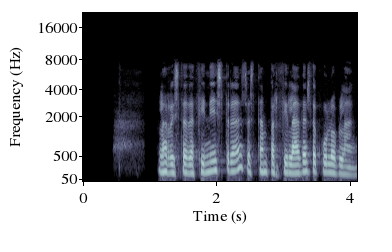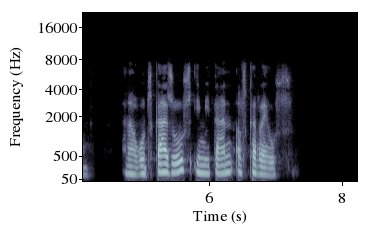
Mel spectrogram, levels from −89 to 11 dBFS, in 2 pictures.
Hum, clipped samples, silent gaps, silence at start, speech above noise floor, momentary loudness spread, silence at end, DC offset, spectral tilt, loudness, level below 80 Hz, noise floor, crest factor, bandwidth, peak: none; under 0.1%; 4.31-4.39 s, 4.60-4.67 s; 0.5 s; 31 dB; 10 LU; 1.05 s; under 0.1%; -6 dB/octave; -19 LUFS; -58 dBFS; -50 dBFS; 18 dB; 7.8 kHz; -2 dBFS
